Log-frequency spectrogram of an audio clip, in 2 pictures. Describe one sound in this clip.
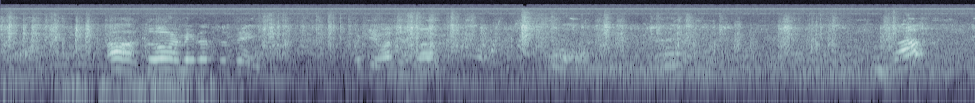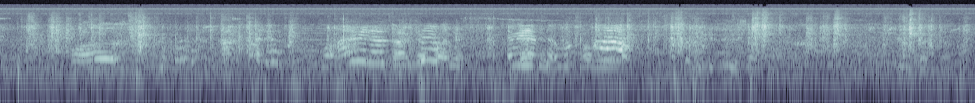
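Young girls shout and laugh excitedly, close by.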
